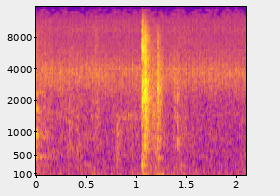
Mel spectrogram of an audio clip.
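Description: A single sharp click about a second in, with a couple of fainter ticks after it: a cable connector being pushed into place inside a PC case.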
